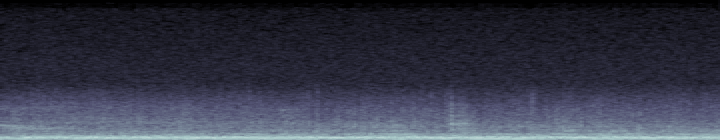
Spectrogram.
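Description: A helicopter getting ready for a training mission in Waco, Texas, heard as a steady, loud rotor and engine roar that stays constant throughout.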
